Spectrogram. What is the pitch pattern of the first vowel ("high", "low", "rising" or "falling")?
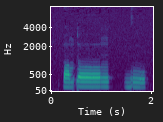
low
